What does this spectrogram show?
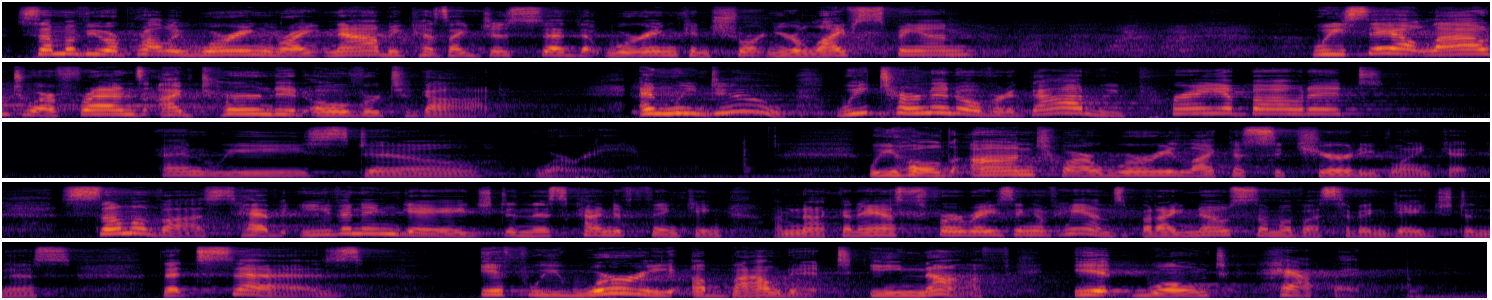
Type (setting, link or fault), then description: setting, large echoing room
